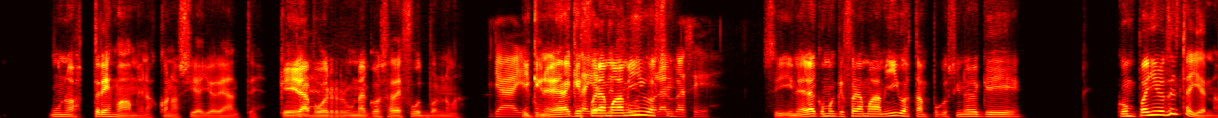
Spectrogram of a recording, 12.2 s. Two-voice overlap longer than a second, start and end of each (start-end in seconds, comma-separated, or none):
5.2-6.8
